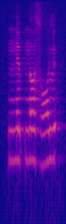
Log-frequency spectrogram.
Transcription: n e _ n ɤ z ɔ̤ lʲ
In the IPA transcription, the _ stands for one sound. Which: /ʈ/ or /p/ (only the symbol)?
p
